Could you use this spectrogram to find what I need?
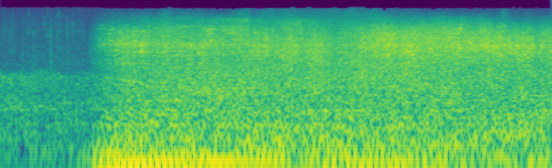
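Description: A deep, roaring magical rumble suddenly swells and holds steady.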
